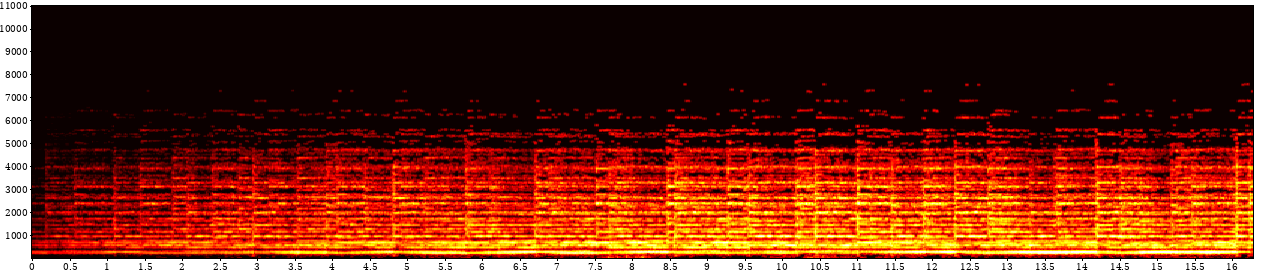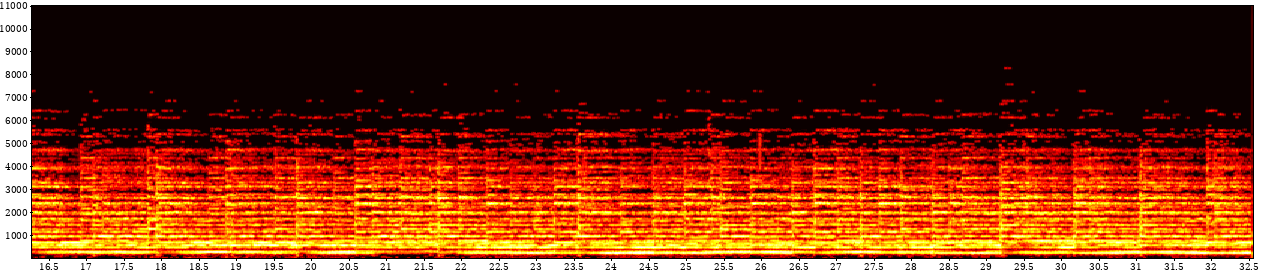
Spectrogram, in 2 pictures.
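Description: Church bells pealing, several bells ringing together in a continuous wash of overlapping tones, fading in over the first few seconds and then holding steady.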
